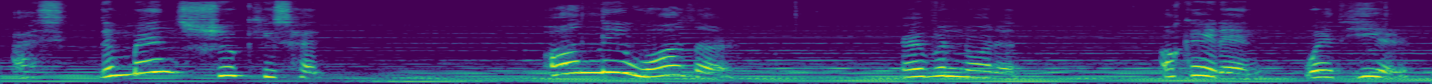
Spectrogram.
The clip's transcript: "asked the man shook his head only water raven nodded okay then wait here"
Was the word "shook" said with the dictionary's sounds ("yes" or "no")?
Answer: yes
